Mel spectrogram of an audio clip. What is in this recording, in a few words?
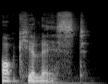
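"oculist", English, British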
